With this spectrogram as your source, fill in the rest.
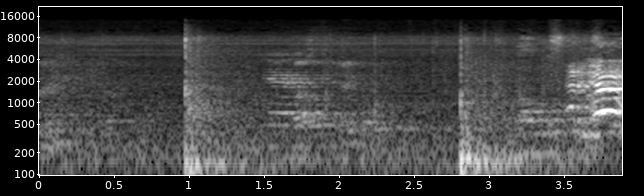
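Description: A volleyball is struck with hands.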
